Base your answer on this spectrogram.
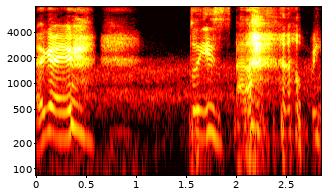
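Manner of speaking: speaking through laughter. Retelling a reply to a man describing his twin: reenacting laughing while talking. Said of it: "I just started laughing".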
